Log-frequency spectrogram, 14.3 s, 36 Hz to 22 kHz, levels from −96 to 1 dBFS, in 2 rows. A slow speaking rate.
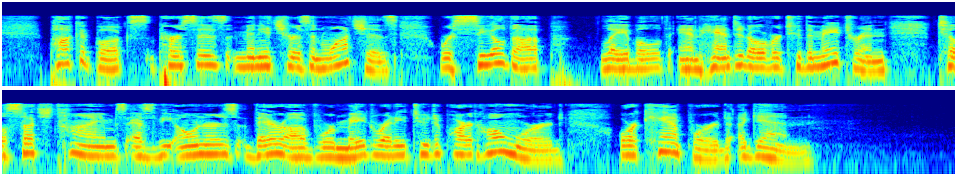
Yes: slow, 130 wpm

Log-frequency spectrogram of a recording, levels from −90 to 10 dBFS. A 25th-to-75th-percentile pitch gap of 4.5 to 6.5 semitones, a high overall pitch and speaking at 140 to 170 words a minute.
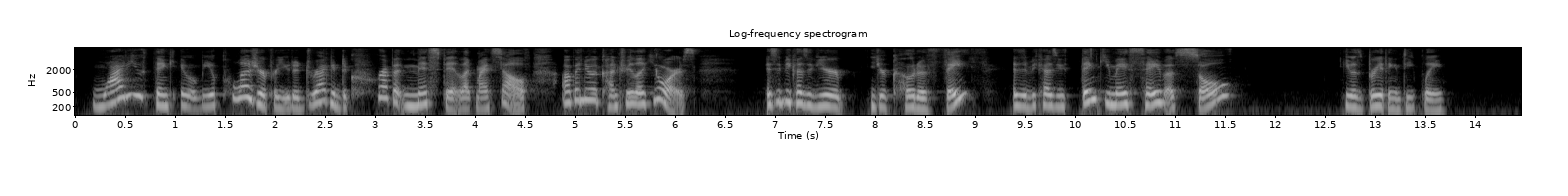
No: wide, 5.4 semitones; high, 220 Hz; average, 195 wpm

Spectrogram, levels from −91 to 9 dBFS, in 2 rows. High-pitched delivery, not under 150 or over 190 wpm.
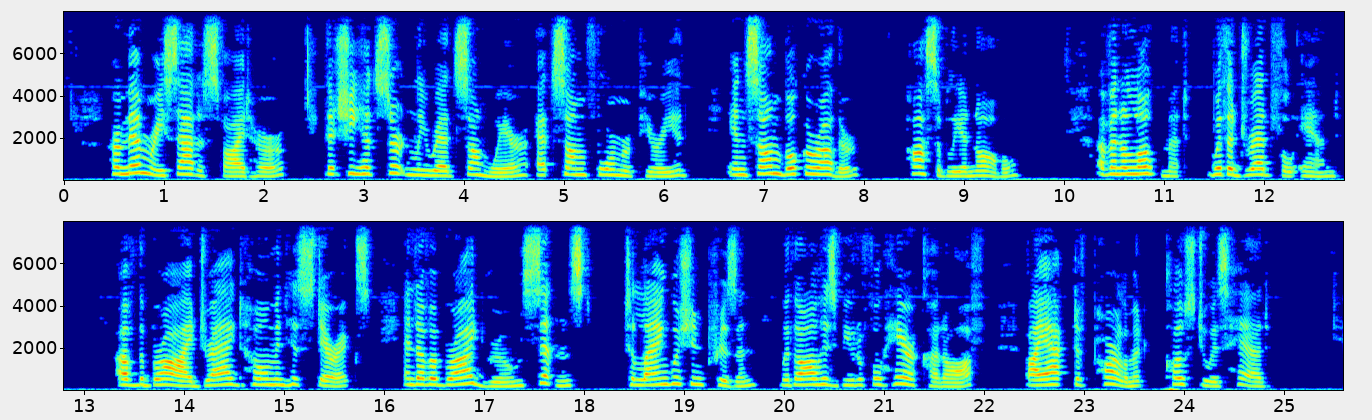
No: very high, 260 Hz; average, 140 wpm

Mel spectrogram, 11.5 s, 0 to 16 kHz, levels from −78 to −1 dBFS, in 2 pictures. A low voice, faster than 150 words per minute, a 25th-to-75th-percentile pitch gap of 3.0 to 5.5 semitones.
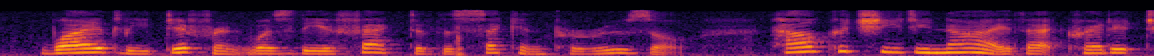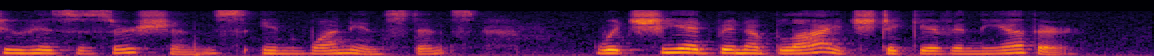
No: high, 210 Hz; average, 160 wpm; average, 4.8 semitones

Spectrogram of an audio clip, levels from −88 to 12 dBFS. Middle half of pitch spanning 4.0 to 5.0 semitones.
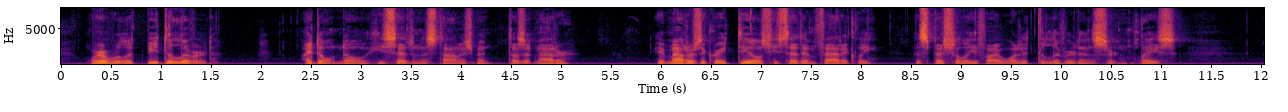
No: wide, 5.6 semitones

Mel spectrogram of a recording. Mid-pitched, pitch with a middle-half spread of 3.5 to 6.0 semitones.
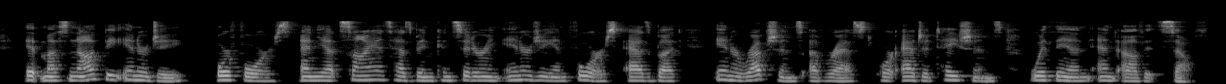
No: medium, 180 Hz; average, 2.9 semitones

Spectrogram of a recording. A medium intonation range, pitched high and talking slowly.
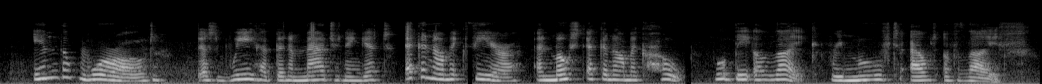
Yes: average, 3.8 semitones; high, 205 Hz; slow, 125 wpm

